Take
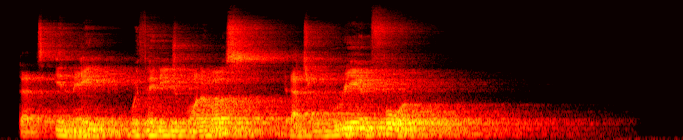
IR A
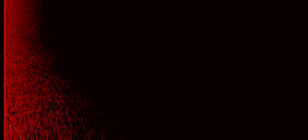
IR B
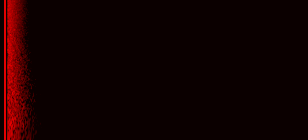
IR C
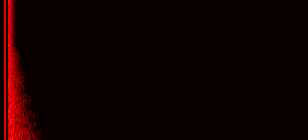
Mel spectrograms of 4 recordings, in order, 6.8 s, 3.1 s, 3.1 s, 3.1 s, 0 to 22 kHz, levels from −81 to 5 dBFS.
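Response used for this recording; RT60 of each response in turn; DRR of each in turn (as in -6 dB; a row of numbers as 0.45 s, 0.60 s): A; 2.7 s, 0.65 s, 0.45 s; -2.0 dB, 0.0 dB, -7.5 dB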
